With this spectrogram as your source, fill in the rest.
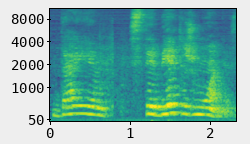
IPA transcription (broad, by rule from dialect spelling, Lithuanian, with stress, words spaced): ˈdɐ ɪ sʲtʲɛˈbʲiɛtʲɪ ˈʒmuɔnʲɛs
